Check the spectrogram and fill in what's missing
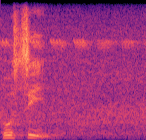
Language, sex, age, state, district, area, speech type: Santali, male, 18-30, West Bengal, Bankura, rural, read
